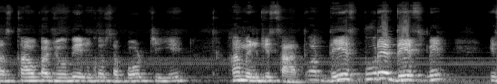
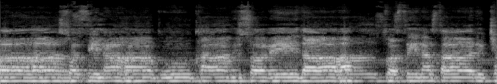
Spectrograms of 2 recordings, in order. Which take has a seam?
first; 1 cut; at 3.1 s

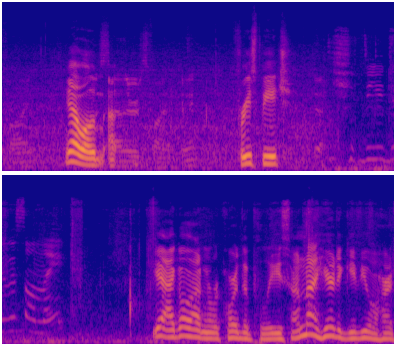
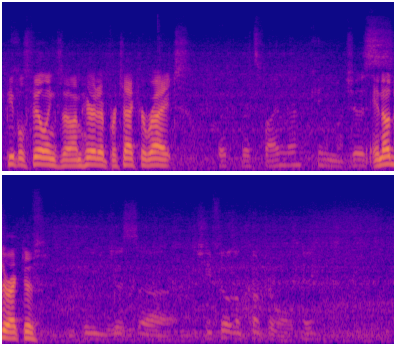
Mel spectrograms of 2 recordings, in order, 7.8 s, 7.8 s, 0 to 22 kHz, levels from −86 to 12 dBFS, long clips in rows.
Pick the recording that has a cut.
first; 1 cut; at 3.2 s

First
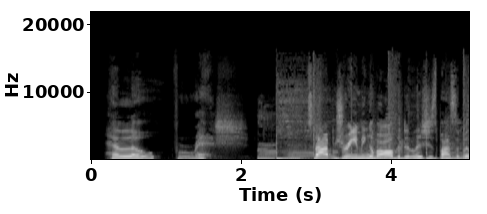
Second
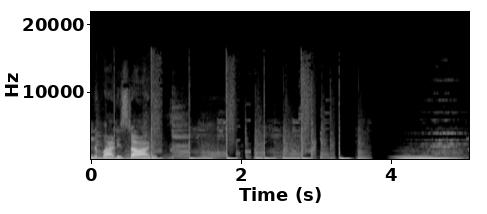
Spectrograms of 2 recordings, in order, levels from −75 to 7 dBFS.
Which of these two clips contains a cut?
second; 1 cut; at 3.9 s

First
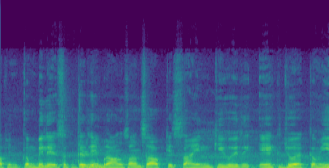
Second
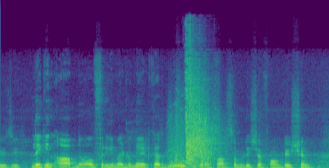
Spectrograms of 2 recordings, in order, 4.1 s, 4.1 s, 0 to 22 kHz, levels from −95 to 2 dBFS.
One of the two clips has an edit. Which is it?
second; 1 cut; at 2.4 s

